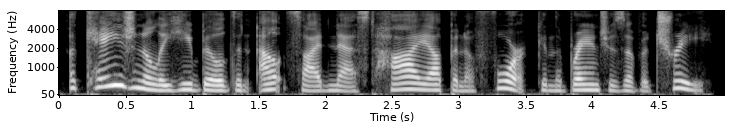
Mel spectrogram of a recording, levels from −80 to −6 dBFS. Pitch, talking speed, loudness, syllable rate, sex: 200 Hz, 205 wpm, -18 LUFS, 5.1 syllables/s, female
